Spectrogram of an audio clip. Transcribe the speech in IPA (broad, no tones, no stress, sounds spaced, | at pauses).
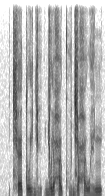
t͡ɕʰ ɛ t u j ɟ i̤ | ɟ o j ħ ɛ kʷʰ i̤ d͡ʑ ɘ ħ ɘ w e̤ ɲ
